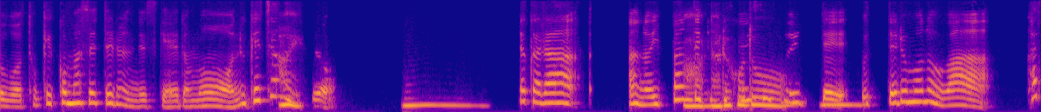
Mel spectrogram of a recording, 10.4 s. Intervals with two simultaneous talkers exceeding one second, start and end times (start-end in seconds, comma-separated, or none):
6.8-8.7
